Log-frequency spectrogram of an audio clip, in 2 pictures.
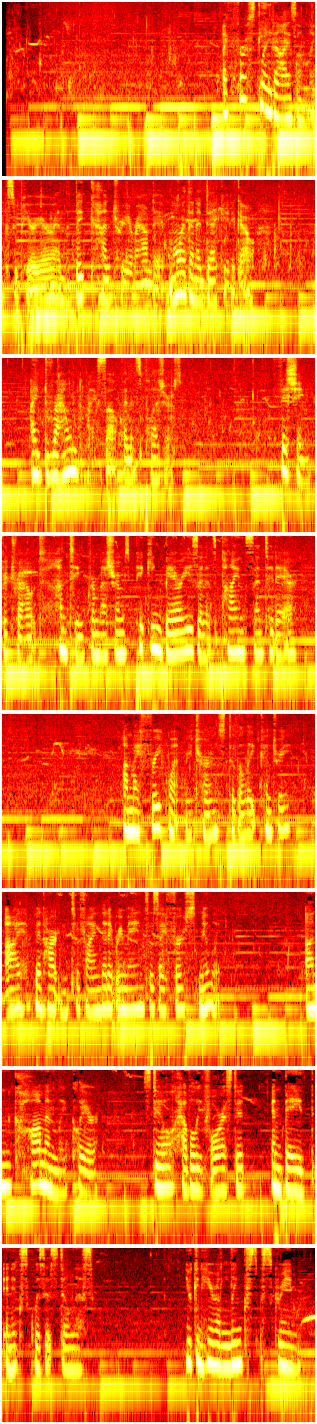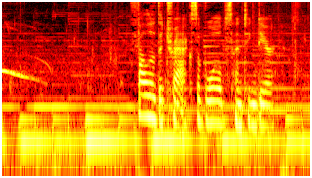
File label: audiobook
